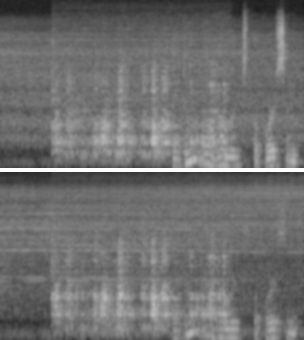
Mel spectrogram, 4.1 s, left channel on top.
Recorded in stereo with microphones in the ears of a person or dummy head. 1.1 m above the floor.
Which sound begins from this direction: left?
A man speaking, at 2.3 s.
